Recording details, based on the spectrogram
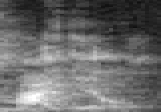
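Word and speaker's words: Mielle: use this my L I said meal in the last video but someone corrected me and said it's pronounced my L at least a friend of mine so maybe she's right I don't know we'll see you tell me is it pronounced my l or me but anyway it's m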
